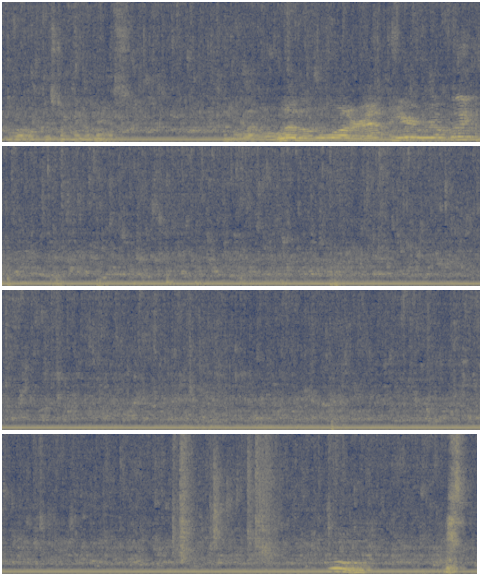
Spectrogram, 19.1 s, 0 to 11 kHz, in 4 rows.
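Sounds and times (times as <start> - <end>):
water rushing out: 0.1 - 19.0.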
